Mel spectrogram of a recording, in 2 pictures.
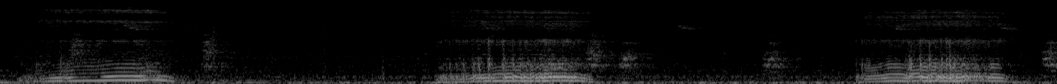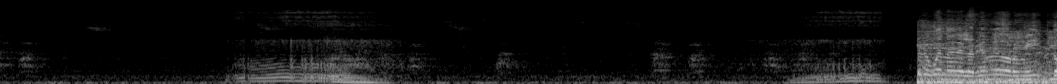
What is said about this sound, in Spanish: bueno, aunque no dormí en Palma de Mallorca porque tengo una prima que amo, pero que bárbara como ronca. No dormí ni una hora.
